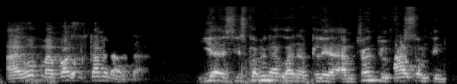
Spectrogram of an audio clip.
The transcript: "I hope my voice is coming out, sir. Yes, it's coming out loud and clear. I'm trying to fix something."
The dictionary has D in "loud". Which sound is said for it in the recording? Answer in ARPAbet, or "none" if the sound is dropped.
none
